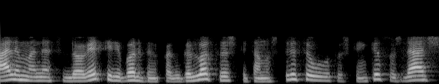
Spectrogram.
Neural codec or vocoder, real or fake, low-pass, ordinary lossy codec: codec, 24 kHz, 0.5 kbps, DualCodec; fake; 3.6 kHz; MP3, 32 kbps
